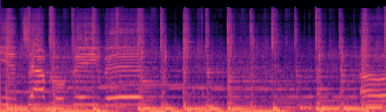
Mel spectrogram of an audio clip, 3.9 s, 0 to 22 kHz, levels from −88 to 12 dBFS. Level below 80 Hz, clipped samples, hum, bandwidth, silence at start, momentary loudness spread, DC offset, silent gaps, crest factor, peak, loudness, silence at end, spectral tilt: -20 dBFS; under 0.1%; none; 17 kHz; 0 s; 5 LU; under 0.1%; none; 12 dB; -2 dBFS; -16 LUFS; 0 s; -5.5 dB/octave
